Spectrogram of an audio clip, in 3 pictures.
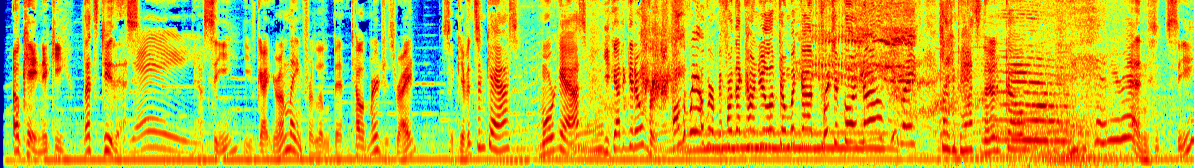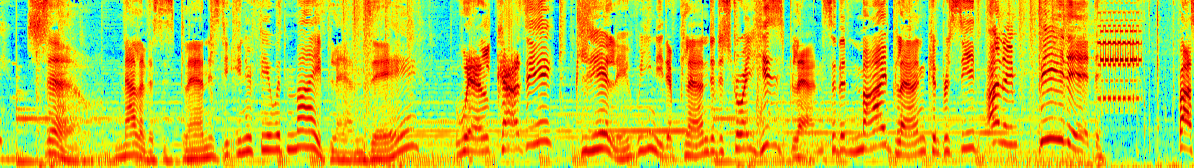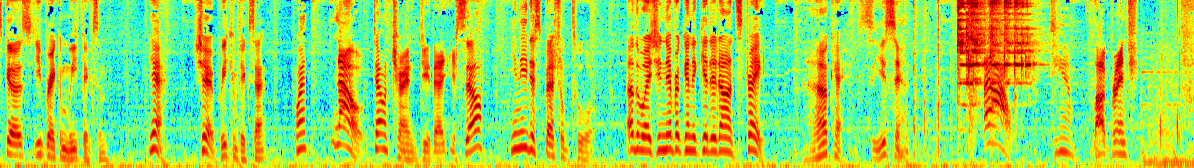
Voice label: vo character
